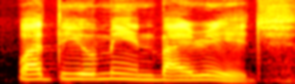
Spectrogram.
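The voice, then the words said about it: Poor put-on Jamaican accent. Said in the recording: “That's my attempt at a Rastafarian accent, a Jamaican accent. It's really bad.”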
